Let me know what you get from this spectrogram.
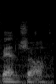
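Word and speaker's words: Featherstonehaugh: Featherstone Hall, which is actually, Lori was informed by someone who's pronounced Fanshawe.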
